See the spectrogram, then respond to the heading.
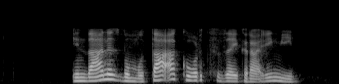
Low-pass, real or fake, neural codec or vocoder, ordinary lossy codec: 5.4 kHz; fake; autoencoder, 22.05 kHz, a latent of 192 numbers a frame, VITS, trained on one speaker; none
